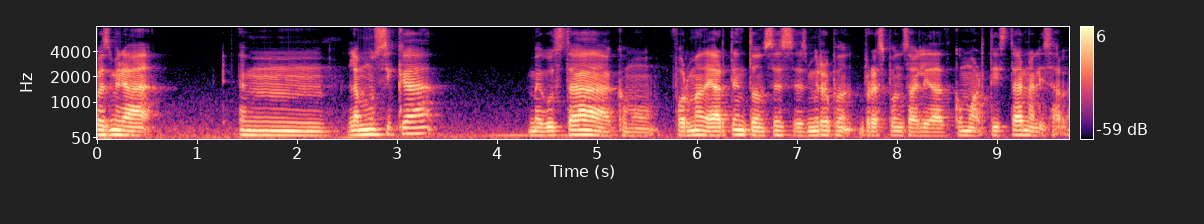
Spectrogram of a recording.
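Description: In a Mexican accent, a man speaks fairly slowly at medium pitch in a flat monotone, with long, frequent pauses. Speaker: musician. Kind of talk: casual chat.

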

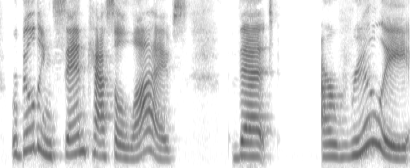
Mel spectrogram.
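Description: A woman's animated voice with very wide pitch swings, on a very clean recording with a silent background. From Central Arkansas. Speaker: leadership coach, former educator. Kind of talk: interview.

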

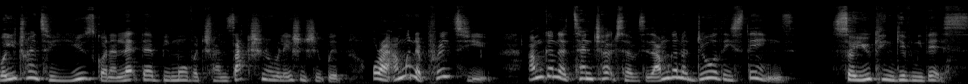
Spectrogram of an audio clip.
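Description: A woman talks at a very fast pace and a fairly high pitch. Her pitch swings very widely. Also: very clean recording, silent background. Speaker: faith podcast host. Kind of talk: solo podcast talk, devotional teaching. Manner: fast when passionate; many fillers like um and like.

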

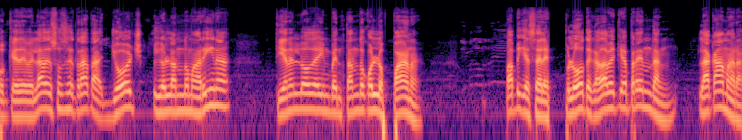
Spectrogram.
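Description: A dry, close sound with no echo, a moderate pace and ordinary pitch variation. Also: man, high pitch for a man. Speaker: podcast host. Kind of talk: casual monologue. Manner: animated.

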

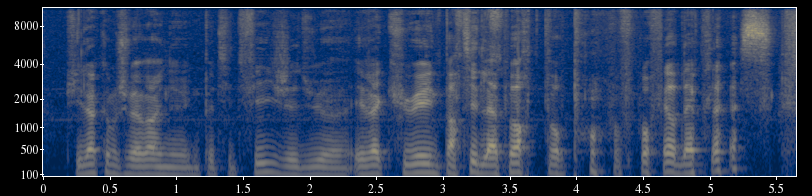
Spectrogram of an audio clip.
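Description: A man at medium pitch with a dark, mellow tone, ordinary pitch variation and a fairly quick pace. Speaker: singer. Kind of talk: interview.

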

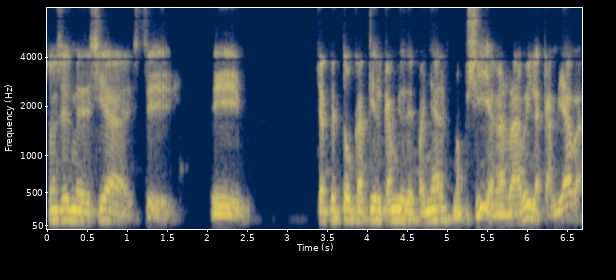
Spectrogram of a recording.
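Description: Medium male pitch with vocal fry and ordinary pitch variation, from a man. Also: moderate pace. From Mexico, Veracruz. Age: 30s. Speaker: father and chemical engineer. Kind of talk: casual interview. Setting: remote call.

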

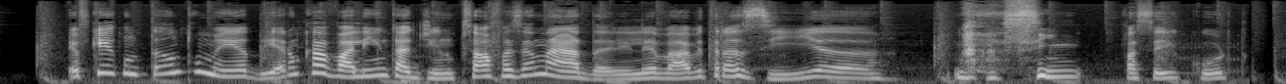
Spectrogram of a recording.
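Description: Over music in the background, a woman talks at a very fast pace in a fairly high voice with very wide pitch swings. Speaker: podcast co-host. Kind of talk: casual chat.

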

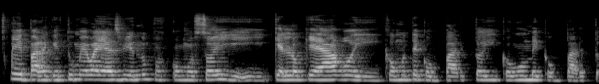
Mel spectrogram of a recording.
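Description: A woman talks at a medium pitch and a moderate pace. She leaves hardly any pauses. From Barcelona, Spain. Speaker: podcast host and Akashic records reader. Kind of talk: casual solo monologue. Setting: home living room. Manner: animated. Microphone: laptop with microphone.

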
